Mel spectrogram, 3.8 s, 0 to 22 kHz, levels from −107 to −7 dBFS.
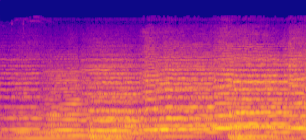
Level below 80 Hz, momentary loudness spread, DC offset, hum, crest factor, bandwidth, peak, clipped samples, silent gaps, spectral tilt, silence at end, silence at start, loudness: -38 dBFS; 11 LU; under 0.1%; none; 14 dB; 13 kHz; -10 dBFS; under 0.1%; none; -6 dB/octave; 0 s; 0 s; -24 LUFS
